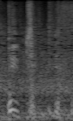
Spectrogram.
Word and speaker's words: but: Boot.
